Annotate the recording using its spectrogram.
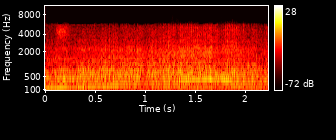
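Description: Jaguar F-Type Coupé engine accelerating hard, its pitch rising steadily through the revs, then easing off slightly near the end.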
